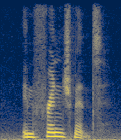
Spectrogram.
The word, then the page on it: infringement: American English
